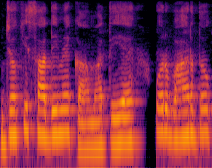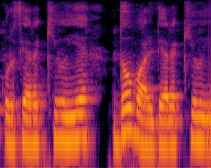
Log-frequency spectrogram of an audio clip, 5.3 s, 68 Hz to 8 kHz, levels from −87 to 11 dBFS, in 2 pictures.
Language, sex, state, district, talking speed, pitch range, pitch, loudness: Hindi, male, Uttar Pradesh, Saharanpur, 205 wpm, 140-175 Hz, 150 Hz, -17 LUFS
